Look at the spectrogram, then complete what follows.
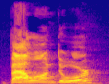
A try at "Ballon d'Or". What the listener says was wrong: Yeah, the Ballon d'Or. You're close. You were calling it like balloon. Ballon.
